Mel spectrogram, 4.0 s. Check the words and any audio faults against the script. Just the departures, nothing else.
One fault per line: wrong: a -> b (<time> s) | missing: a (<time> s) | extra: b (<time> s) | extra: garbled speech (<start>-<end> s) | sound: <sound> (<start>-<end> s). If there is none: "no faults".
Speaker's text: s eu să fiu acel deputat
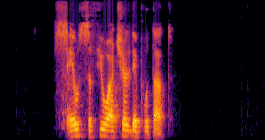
no faults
